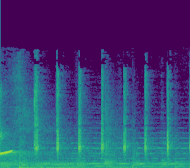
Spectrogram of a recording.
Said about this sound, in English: The attendants whistled and clicked their tongues for the camels to rise.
